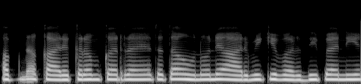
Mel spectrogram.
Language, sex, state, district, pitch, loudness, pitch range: Hindi, female, Uttarakhand, Tehri Garhwal, 225 Hz, -13 LUFS, 225-230 Hz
